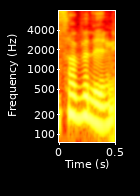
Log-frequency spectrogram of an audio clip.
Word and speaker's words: Sawelin: Savin is my I pronounce it in Swedish.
